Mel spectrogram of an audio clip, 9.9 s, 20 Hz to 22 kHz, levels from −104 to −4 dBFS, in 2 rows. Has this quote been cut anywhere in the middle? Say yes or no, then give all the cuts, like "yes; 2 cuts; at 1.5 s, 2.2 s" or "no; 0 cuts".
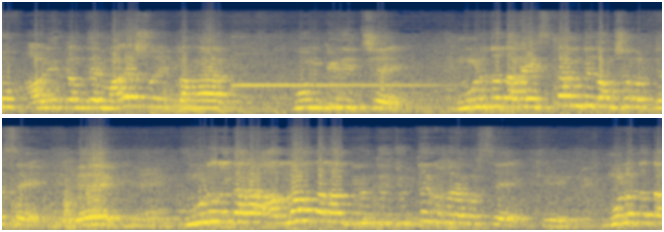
no; 0 cuts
